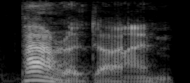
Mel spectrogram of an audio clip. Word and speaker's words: paradigm: of the letter g we do not have to stress on the letter g in this word feel there is no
